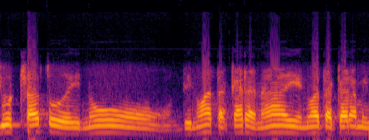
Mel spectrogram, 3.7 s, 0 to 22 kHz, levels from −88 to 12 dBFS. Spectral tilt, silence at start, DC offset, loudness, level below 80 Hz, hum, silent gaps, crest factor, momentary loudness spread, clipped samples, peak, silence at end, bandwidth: -6.5 dB/octave; 0 s; under 0.1%; -12 LUFS; -58 dBFS; none; none; 12 dB; 9 LU; under 0.1%; 0 dBFS; 0 s; 7.8 kHz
